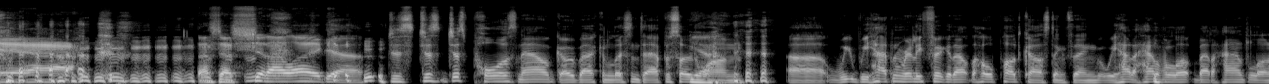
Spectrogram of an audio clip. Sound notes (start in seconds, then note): 3.2 laughter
